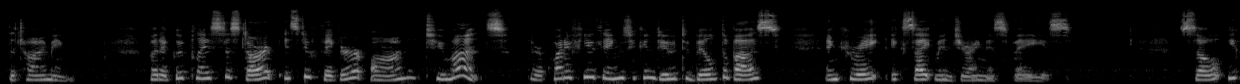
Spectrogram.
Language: English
